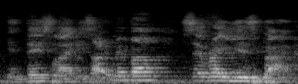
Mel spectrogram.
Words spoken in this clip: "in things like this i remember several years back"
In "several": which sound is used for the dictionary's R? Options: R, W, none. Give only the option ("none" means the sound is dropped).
R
